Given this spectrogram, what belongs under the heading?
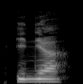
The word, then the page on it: iza: apatani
